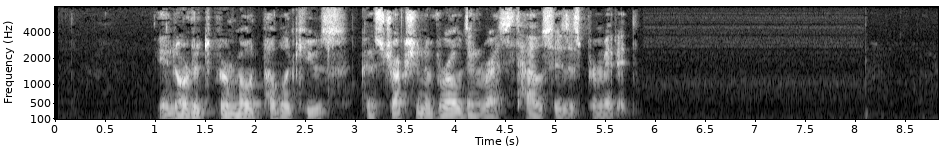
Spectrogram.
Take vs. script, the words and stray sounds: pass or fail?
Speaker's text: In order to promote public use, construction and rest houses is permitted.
fail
